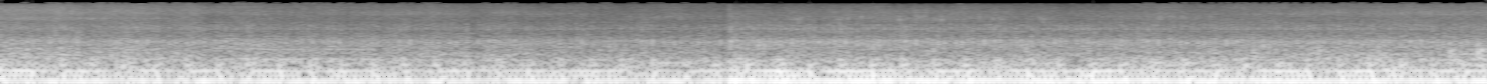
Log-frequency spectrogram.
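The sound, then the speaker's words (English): The engines of three propeller planes idle on deck before takeoff, a loud, steady, low droning rumble with a throbbing hum that holds constant throughout, with no voices. “Three planes get ready to take off on deck.”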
